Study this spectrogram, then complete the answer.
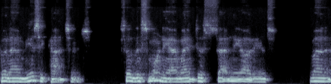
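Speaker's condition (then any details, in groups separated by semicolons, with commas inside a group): ALS; fatal progressive disease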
